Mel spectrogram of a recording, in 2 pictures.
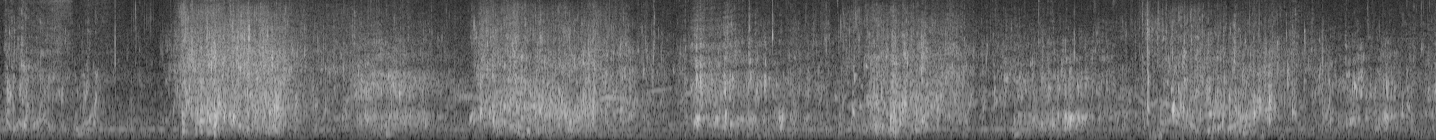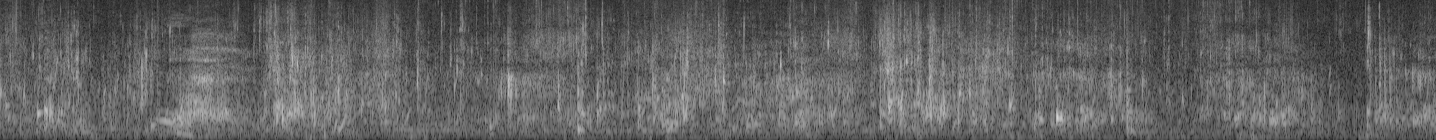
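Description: Kayak paddle strokes: the blades splashing into and out of the water and dripping, in a repeating rhythm of about one stroke every second and a half.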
